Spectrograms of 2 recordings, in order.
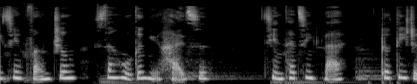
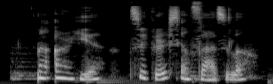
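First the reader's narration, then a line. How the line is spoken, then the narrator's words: Muffled laugh behind hand. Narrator (Chinese): 袭人掩口笑道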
